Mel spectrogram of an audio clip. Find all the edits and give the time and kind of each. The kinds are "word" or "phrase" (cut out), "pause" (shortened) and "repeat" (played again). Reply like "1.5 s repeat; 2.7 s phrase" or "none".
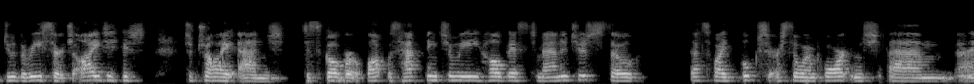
none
